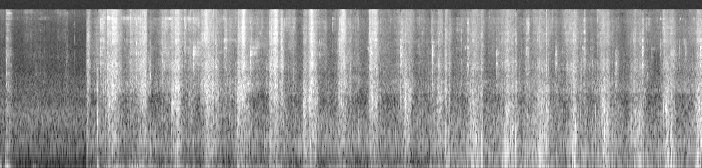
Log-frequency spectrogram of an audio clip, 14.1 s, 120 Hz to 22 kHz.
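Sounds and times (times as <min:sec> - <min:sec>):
footsteps crunching through snow: 0:01.7 - 0:14.0.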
